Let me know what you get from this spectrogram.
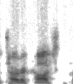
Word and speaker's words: Tartakovsky: Tartakovsky. – There we go. Okay. I haven't seen all of the Tartakovsky Clone Wars.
